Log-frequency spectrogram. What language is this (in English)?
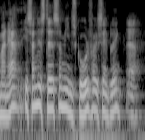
Danish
